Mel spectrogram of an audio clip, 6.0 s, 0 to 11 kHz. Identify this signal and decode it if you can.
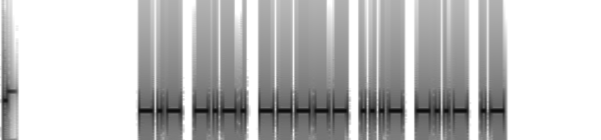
Morse code, heard as a keyed tone, about 26 wpm, 700 Hz. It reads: KC0VXA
